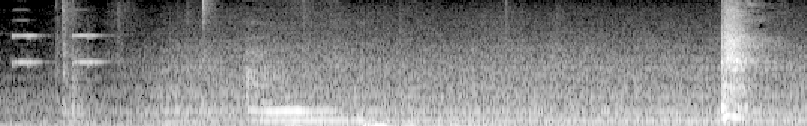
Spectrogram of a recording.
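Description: A couple of quick electronic keypad beeps, then a microwave oven starts up with a click and settles into a steady, low hum while defrosting food without a plate. A sharp, noisy burst cuts in near the end.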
